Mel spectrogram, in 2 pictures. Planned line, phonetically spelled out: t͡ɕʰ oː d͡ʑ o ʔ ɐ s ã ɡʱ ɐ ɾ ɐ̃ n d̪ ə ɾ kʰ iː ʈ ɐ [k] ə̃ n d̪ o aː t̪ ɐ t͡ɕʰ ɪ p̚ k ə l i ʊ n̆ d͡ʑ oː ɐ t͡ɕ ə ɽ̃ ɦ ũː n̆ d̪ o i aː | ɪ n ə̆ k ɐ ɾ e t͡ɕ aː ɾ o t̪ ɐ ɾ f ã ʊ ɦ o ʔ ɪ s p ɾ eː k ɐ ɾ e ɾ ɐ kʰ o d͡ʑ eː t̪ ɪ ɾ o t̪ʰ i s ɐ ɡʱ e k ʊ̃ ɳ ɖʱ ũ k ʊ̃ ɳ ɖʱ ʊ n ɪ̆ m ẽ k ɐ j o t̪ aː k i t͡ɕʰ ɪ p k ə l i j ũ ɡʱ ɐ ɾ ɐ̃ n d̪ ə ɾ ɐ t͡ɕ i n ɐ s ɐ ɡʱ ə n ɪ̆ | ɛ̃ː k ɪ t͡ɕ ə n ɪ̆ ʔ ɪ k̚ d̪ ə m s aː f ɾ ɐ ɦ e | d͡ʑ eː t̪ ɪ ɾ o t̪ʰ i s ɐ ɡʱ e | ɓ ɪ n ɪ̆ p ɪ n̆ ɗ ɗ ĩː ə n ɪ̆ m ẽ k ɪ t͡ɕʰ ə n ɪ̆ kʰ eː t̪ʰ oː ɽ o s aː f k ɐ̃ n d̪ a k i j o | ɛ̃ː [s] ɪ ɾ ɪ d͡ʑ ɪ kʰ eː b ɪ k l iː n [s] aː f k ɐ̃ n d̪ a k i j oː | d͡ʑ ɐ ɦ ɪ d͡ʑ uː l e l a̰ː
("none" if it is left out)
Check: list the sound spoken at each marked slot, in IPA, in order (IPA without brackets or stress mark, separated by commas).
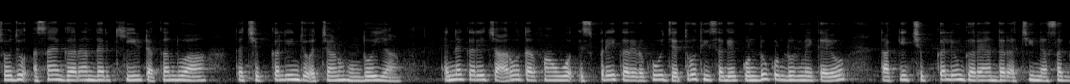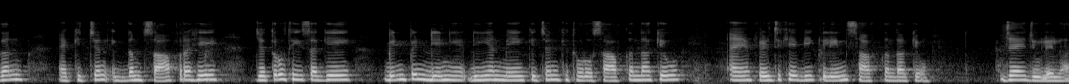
k, f, s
